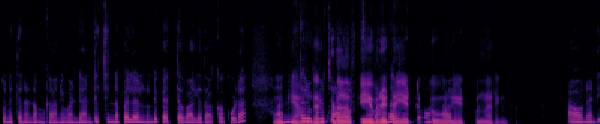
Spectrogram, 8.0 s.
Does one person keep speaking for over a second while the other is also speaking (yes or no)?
yes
